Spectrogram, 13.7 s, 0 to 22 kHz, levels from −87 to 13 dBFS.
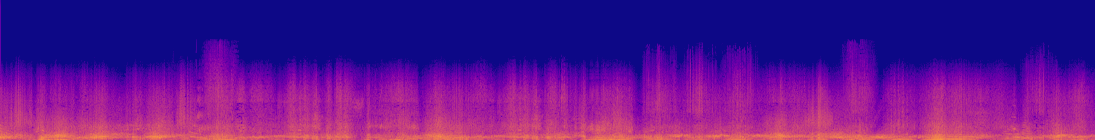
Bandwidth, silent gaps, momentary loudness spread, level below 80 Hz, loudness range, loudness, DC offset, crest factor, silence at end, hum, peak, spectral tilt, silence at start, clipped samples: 13.5 kHz; none; 6 LU; -42 dBFS; 2 LU; -23 LUFS; under 0.1%; 18 dB; 0 s; none; -4 dBFS; -5 dB/octave; 0 s; under 0.1%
